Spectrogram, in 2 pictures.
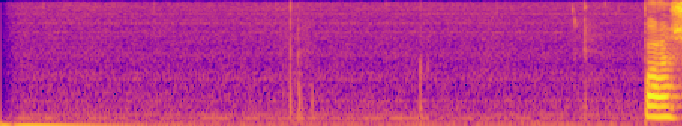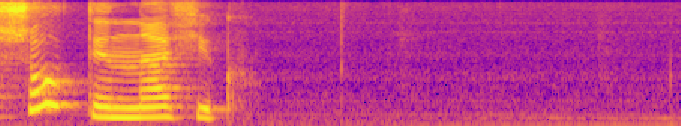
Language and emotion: Russian, angry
